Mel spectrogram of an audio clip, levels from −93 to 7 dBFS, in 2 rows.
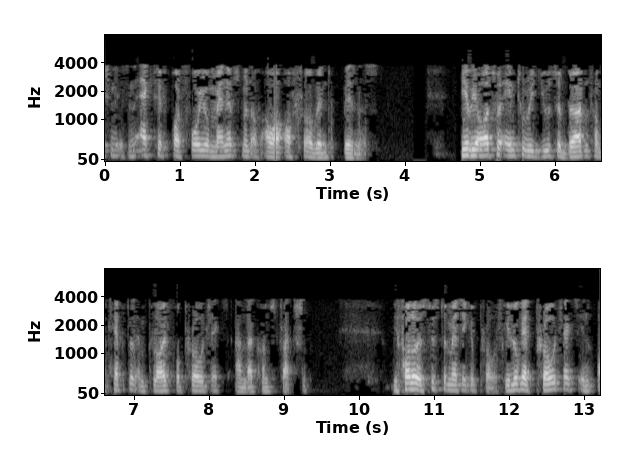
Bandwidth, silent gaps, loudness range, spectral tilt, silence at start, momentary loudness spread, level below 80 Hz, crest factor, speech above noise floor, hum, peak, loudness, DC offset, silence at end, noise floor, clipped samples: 4 kHz; none; 6 LU; -11 dB/octave; 0 s; 16 LU; -56 dBFS; 20 dB; 52 dB; none; 0 dBFS; -19 LUFS; under 0.1%; 0 s; -71 dBFS; under 0.1%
